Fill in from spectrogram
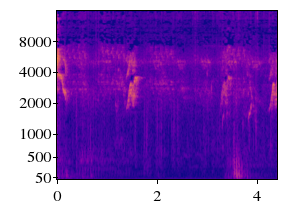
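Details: Budgerigars at a breeding farm give short, high, scratchy chirps among wing flutters and rustling.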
